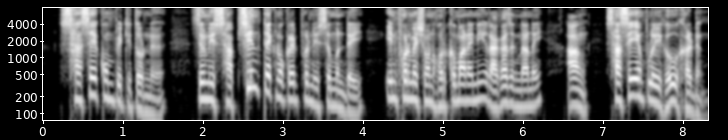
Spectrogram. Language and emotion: Bodo, angry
